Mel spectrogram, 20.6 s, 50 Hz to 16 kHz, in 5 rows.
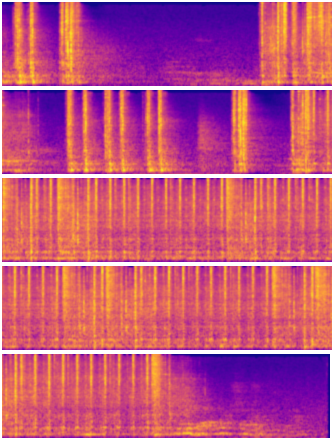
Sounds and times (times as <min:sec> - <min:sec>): Typewriter: 0:00.0 - 0:01.1, 0:03.2 - 0:06.4, 0:07.0 - 0:19.1.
